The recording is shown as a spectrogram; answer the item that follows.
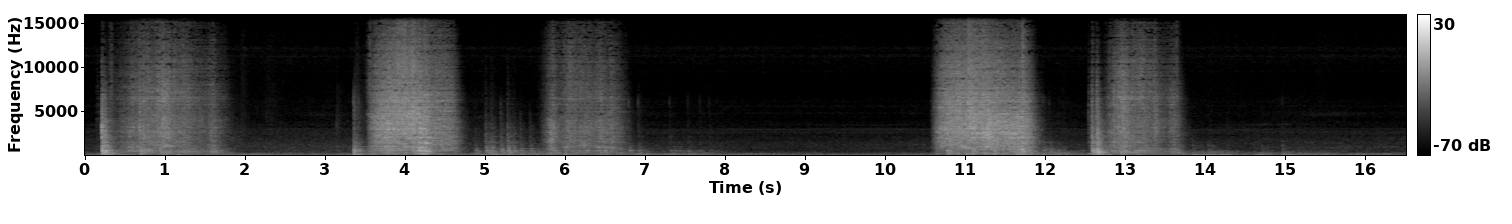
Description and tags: Moving glasses of the kitchen cabinet.
glasses, kitchen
